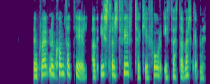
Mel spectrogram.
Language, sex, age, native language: Icelandic, female, 30-39, Icelandic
